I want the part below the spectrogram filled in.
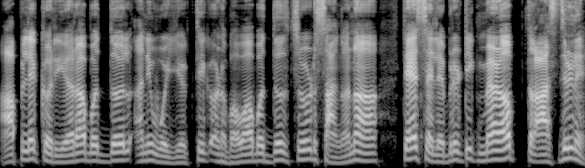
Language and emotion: Goan Konkani, angry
